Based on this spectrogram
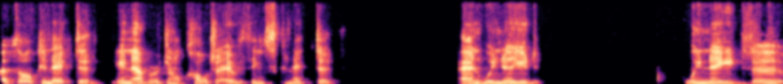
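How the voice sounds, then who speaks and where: A woman's somewhat breathy, dark, mellow voice at fairly high pitch and a moderate pace, with ordinary pitch variation and long, frequent pauses. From New South Wales South Coast, Australia. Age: 70s. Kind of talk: panel discussion. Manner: halting, many fillers.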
